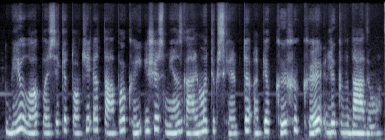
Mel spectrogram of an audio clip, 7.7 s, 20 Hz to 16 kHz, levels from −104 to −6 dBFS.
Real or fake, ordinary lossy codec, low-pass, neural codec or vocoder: fake; AAC, 64 kbps; 14.4 kHz; autoencoder, 48 kHz, 128 numbers a frame, DAC-VAE, trained on Japanese speech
